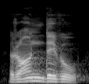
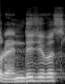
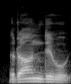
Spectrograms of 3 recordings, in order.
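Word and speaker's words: rendezvous: दोस्तों, देखने में तो रेंडेजेवस लग रहा है, तो लेकिन हम इसे क्या कहेंगे? रॉन्डेवू। इसे कैसे प्रोनाउंस करेंगे? रॉन्डेवू। दोस्तों, ये जो वर्ड है, this is basically French word, जिसका मतलब होता है एक मीटिंग, ठीक है।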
